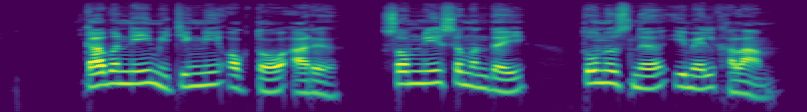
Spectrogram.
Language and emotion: Bodo, neutral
